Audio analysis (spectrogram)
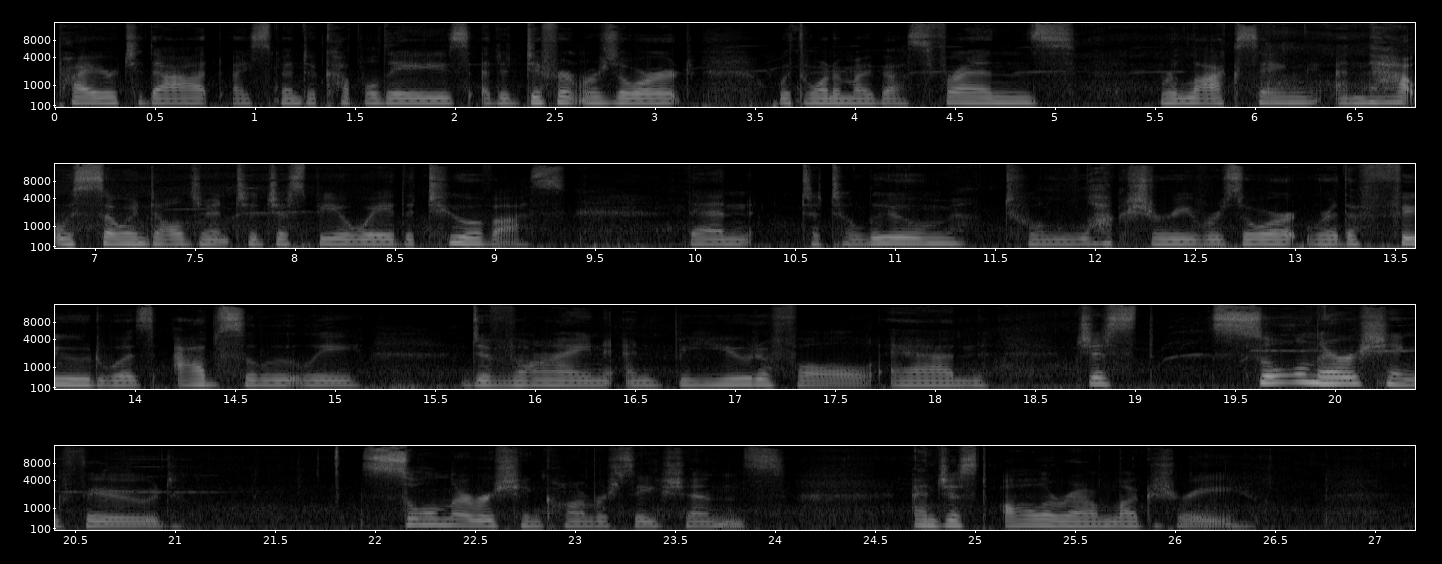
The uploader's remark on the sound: records live on n the beach in Playa Del Carmen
